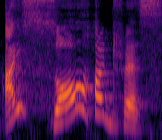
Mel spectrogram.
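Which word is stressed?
saw. The stress falls on the word saw. "सॉ पर जोर दिया।"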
